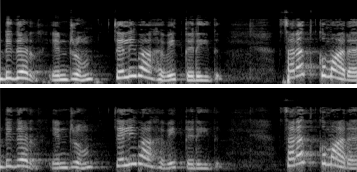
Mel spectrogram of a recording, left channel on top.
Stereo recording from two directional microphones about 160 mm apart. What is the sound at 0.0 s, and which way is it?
A man's voice, 45° left (ahead or behind).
